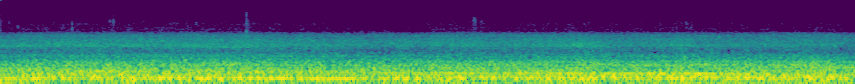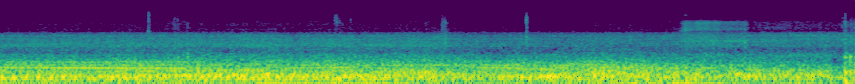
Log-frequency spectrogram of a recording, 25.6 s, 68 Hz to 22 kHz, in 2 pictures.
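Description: A 2018 Range Rover drives along with a steady low engine and road rumble filling the cabin, a smooth continuous drone that holds throughout under faint interior clicks.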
